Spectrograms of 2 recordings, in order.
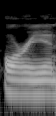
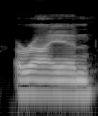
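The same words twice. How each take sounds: First: "Orion" as OR-ee-un, stress on the first syllable; "Orion" front-stressed, like OR-ee-un; alternate pronunciation. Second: "Orion" as oh-RYE-un, stress on the middle; "Orion" said slowly, middle syllable rhymes with eye; alternate pronunciation. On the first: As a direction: say "Orion" with an ee in the middle. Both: Shown as a demonstration. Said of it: "however you wanna pronounce it".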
